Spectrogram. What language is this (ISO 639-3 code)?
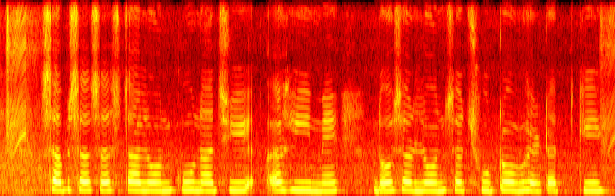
mai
